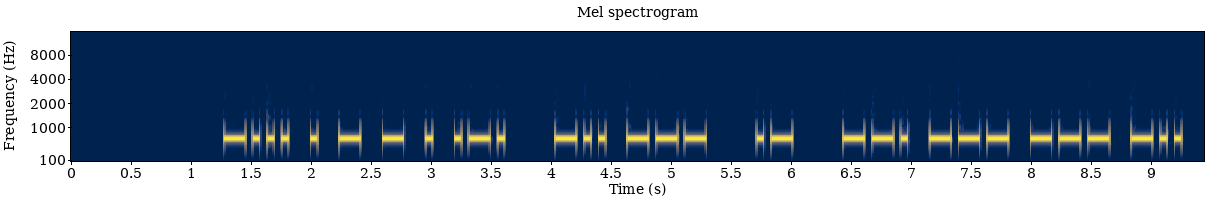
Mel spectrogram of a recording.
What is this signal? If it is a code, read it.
Morse code, heard as a keyed tone, about 21 wpm, 700 Hz. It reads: BETTER DO A GOOD
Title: Sentences from Top 1000 Words - Review Part 3 - 20wpm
